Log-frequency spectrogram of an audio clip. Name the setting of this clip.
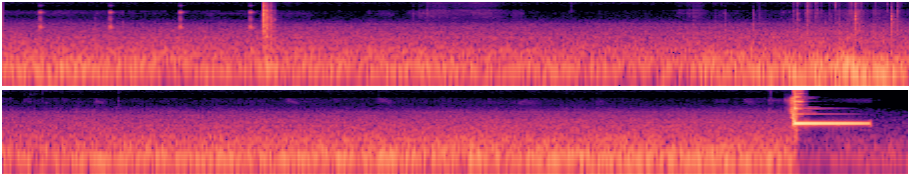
car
